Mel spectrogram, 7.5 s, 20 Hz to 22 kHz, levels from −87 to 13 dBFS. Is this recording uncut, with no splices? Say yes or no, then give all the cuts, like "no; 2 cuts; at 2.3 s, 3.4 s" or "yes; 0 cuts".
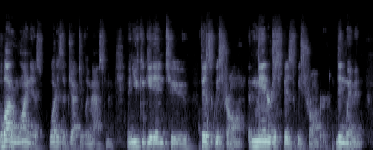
no; 3 cuts; at 3.9 s, 4.9 s, 6.6 s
